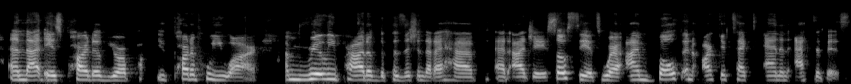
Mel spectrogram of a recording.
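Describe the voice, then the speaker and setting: A woman talks at a fairly quick pace and medium pitch in an unremarkable speaking voice. Her intonation is fairly even, and the sound is dry and close with no echo. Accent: American. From US, Haitian family. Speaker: architect and activist. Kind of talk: panel discussion.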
